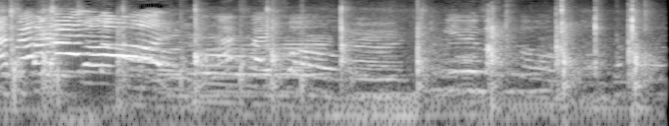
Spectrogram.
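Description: A group of children talking and shouting excitedly over one another, with a few sharp claps in the second half.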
